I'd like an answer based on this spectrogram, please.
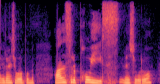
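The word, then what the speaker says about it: ἀνθρώποις: 오이 같은 오이라도 앞에 거는 짧게 발음하고 뒤에는 길게 발음한다. 이런 식으로 보면 안슬포이스 이런 식으로 안슬포이스 이런 식으로 우리가 발음을 한다라고 보면 좋을 것 같습니다.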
